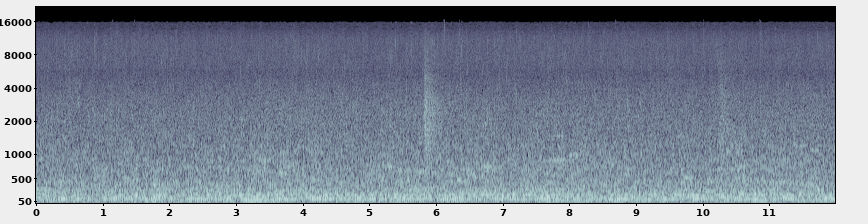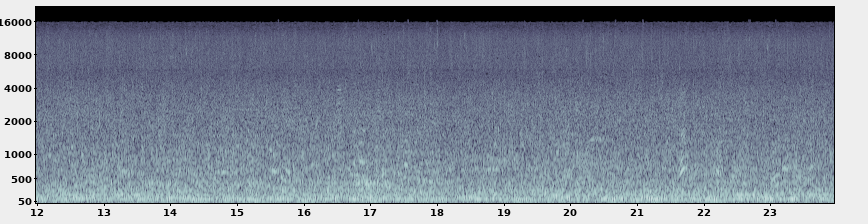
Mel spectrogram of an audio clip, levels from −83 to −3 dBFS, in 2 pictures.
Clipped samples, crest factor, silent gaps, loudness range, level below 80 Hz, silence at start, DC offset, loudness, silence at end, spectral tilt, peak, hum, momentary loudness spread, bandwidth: under 0.1%; 14 dB; none; 1 LU; -30 dBFS; 0 s; under 0.1%; -19 LUFS; 0 s; -4 dB/octave; -4 dBFS; none; 1 LU; 16 kHz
